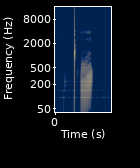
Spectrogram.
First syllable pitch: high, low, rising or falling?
rising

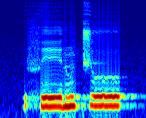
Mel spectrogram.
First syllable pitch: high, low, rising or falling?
low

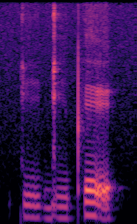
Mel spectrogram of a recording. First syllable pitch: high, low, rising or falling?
low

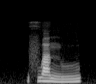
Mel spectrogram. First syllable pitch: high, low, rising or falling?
falling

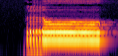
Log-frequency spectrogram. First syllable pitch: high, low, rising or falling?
high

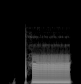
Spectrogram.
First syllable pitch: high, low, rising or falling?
high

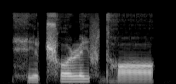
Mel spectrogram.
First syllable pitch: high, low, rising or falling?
low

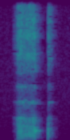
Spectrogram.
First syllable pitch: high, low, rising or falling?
low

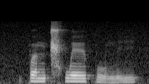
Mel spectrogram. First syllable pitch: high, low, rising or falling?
high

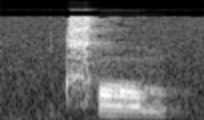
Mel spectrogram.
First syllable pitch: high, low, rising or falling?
falling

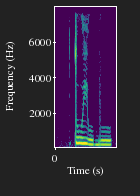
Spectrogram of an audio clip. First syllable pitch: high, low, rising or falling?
high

